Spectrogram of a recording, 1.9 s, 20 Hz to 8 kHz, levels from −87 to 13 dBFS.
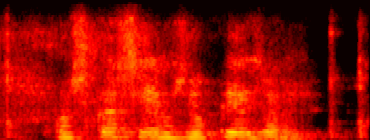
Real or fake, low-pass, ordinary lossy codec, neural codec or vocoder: fake; 7.2 kHz; Opus, 16 kbps; codec, 44.1 kHz, 7.8 kbps, Pupu-Codec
